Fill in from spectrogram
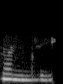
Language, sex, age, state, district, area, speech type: Punjabi, female, 18-30, Punjab, Fazilka, rural, conversation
